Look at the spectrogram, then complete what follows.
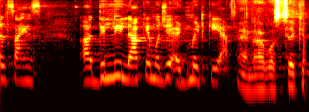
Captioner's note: speaks foreign language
